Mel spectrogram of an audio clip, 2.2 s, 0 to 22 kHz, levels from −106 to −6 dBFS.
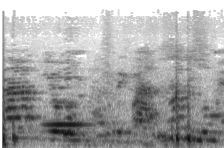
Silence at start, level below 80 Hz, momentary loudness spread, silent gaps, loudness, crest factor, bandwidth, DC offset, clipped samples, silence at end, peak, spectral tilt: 0 s; -52 dBFS; 13 LU; none; -22 LUFS; 16 dB; 14.5 kHz; under 0.1%; under 0.1%; 0 s; -6 dBFS; -7.5 dB/octave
